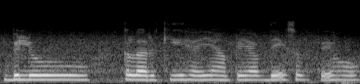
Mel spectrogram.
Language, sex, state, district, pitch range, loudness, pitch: Hindi, female, Haryana, Rohtak, 205-215 Hz, -16 LUFS, 210 Hz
